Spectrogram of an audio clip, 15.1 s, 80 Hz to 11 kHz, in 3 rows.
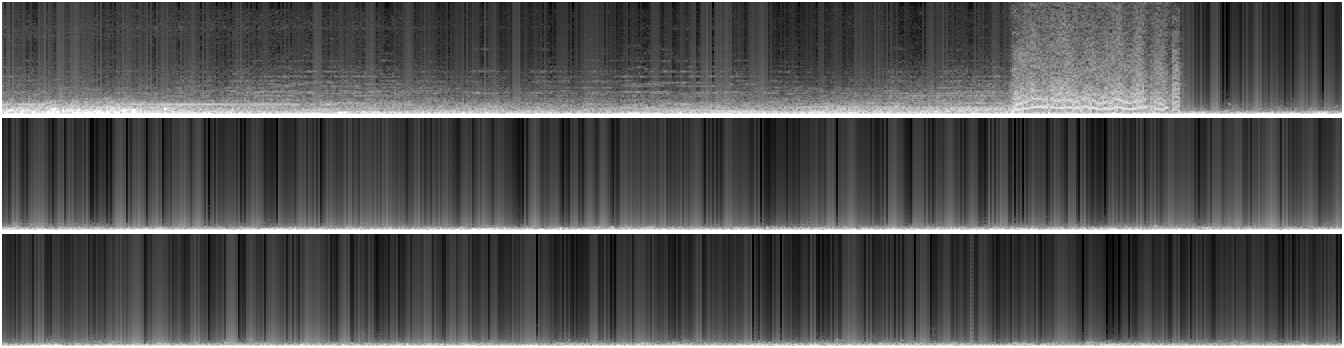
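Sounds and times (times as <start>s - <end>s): loud low rumble: 0.0s - 3.8s.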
